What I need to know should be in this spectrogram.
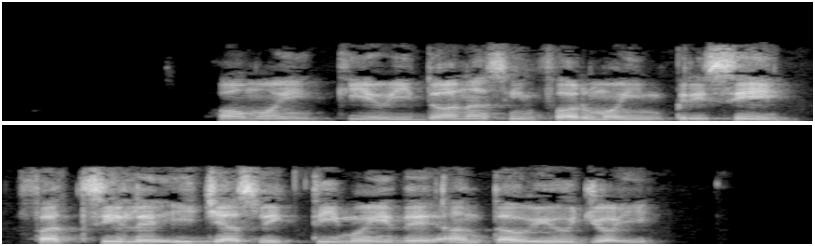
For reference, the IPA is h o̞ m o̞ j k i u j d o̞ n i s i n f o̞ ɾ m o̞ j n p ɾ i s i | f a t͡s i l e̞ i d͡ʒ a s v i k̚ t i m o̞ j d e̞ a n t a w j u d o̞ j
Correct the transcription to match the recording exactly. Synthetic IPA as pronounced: h o̞ m o̞ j k i u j d o̞ n a s i n f o̞ ɾ m o̞ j n p ɾ i s i | f a t͡s i l e̞ i d͡ʒ a s v i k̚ t i m o̞ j d e̞ a n t a w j u d͡ʒ o̞ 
